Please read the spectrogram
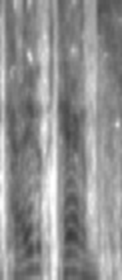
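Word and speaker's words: Cairns: Kerns, also C-A-I-R-N, also diese Dinge. Die Kerns, so spricht man das aus.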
